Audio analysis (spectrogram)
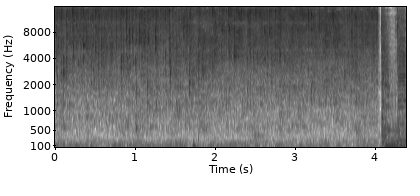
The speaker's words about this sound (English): I've run the bath.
